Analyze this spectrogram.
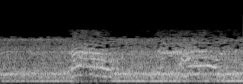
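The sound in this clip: Steady motor drone of a cross-country bus running: a continuous low hum and broad rumble that holds throughout, with brief voice sounds rising above it partway through.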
